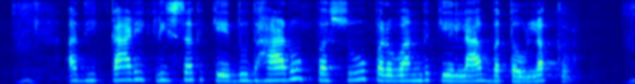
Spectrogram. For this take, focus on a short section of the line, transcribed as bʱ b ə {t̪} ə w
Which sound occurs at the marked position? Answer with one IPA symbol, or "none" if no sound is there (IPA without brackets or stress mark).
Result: t̪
